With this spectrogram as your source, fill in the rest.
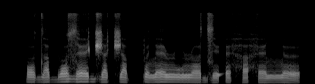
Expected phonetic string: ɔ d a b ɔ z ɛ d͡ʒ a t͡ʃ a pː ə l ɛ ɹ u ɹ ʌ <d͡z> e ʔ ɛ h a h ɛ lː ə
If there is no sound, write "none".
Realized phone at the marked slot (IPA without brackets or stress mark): d͡z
